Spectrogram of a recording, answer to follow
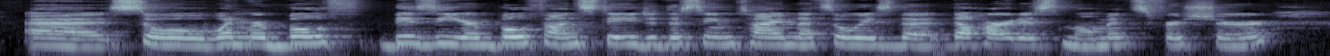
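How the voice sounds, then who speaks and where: A woman with a Franco-Ontarian accent speaks at medium pitch and a moderate pace, monotone and flat, with hardly any pauses, in a very clean recording over a silent background. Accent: Franco-Ontarian Canadian English. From Timmins, northern Ontario, Canada. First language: French. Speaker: singer-songwriter. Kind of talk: interview. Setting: TikTok live stream from home. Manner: hesitant, many fillers.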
